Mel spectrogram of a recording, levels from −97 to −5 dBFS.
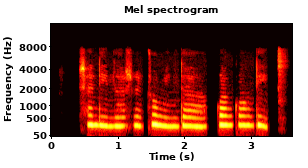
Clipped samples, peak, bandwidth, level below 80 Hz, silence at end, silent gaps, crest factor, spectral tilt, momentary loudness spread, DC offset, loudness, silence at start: under 0.1%; -12 dBFS; 8 kHz; -76 dBFS; 0.15 s; 1.39-1.44 s, 2.36-2.49 s, 3.28-3.39 s; 16 dB; -4 dB/octave; 7 LU; under 0.1%; -27 LUFS; 0.4 s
